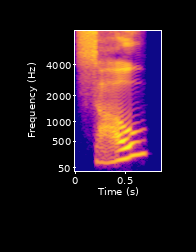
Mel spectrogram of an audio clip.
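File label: "shou4", Mandarin Chinese; HSK3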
